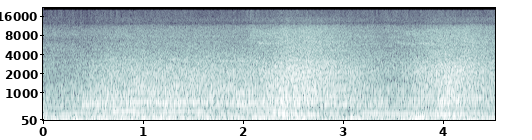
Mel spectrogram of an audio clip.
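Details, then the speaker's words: Classic V8 after a service, revving on old fuel: easy swells running fairly smoothly, no obvious stumbles, sounding happier than before. "That's better. That's the downside better, isn't there. it? It's a lot happier."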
